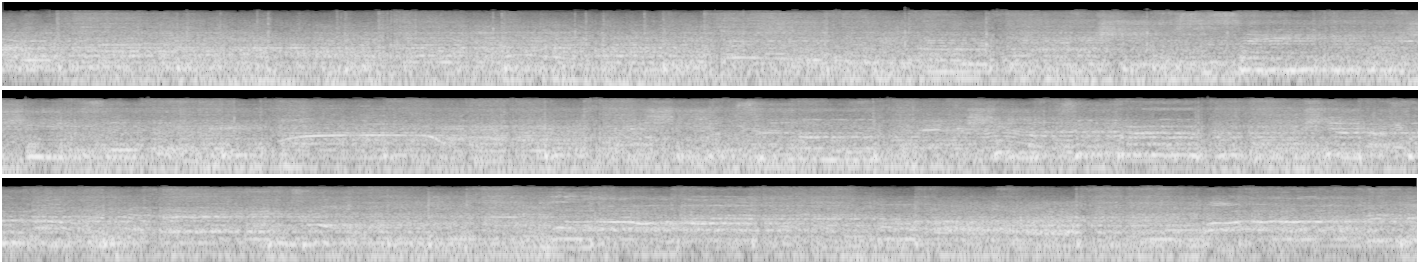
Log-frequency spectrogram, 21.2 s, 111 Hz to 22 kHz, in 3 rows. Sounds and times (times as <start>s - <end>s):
Singing: 10.3s - 16.2s, 20.1s - 21.2s.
